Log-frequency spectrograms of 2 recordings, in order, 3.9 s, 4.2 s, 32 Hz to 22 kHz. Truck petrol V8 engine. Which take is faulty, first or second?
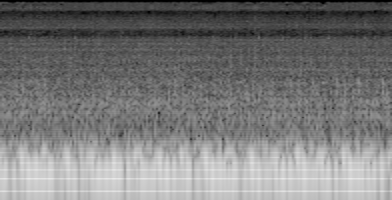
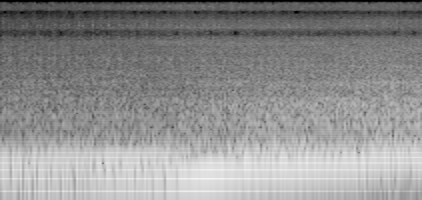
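first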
